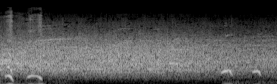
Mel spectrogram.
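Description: A crowd applauding steadily for a few seconds, a dense wash of clapping with a few brief voices or whoops rising above it.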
